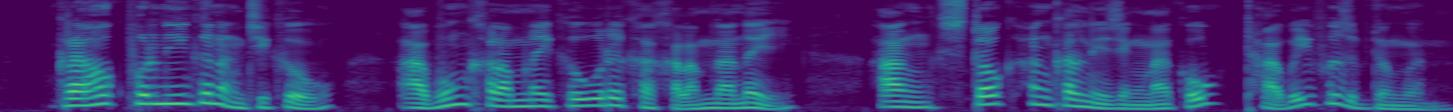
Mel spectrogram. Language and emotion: Bodo, happy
